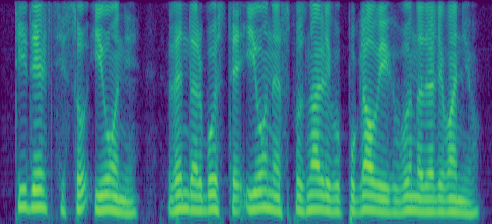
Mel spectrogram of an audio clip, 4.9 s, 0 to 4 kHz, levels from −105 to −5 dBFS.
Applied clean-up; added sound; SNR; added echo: none; none; none; none.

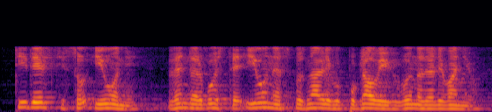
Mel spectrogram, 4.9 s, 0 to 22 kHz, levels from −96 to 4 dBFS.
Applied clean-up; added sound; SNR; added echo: none; none; none; reverberation time 0.6 s.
